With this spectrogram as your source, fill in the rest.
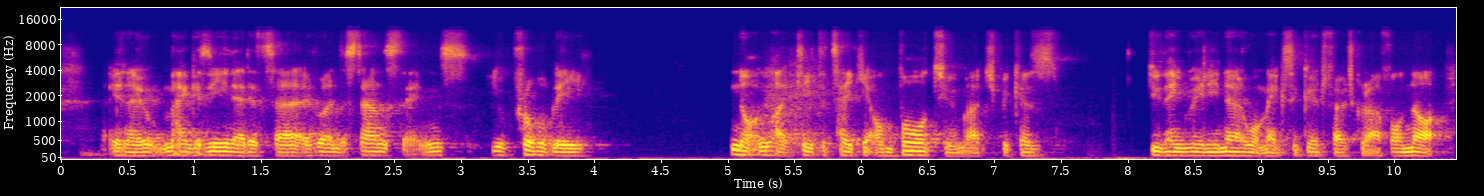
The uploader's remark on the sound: Recorded using Zoom between North London and Cheltenham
